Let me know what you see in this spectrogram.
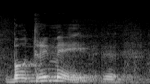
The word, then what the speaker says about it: Baltrimėjai: Jie tiesiog kietą L taria, kaip ir Lenkiai, kaip ir gudai, taria, kartais gali ištarti kaip tą tokį nu, neskaimeninį U. Bautrimėjai.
